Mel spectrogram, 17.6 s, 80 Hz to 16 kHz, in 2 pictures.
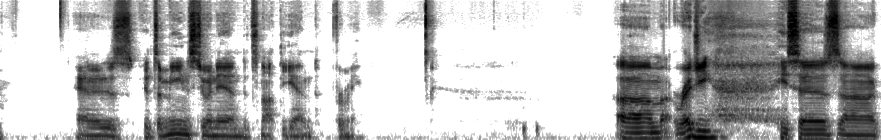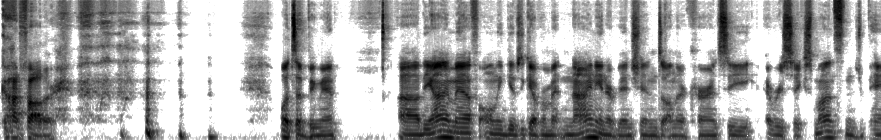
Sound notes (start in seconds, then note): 7.0 sighs; 9.5 laughter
